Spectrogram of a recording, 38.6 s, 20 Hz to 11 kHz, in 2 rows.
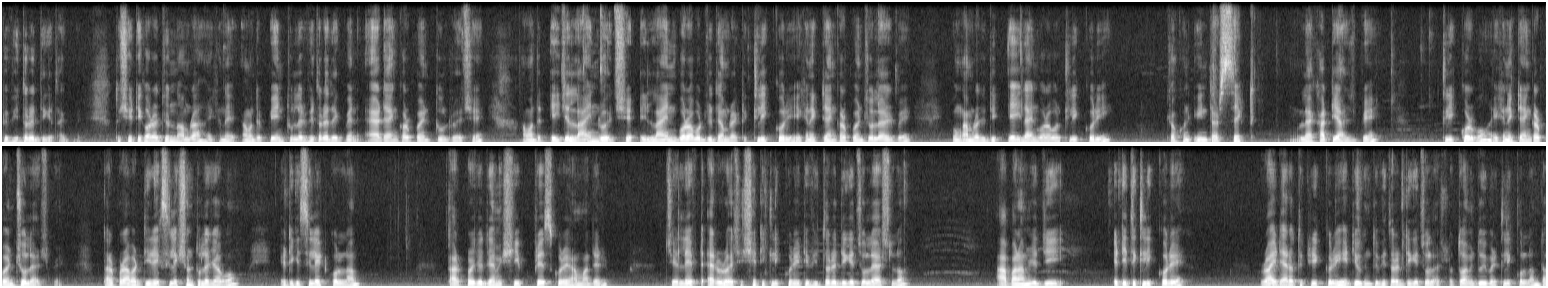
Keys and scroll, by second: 14.6 2, 27.5 shift+Left, 34.9 shift+Right, 35.5 shift+Right.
